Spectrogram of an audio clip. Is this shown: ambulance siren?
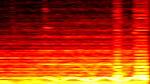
yes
